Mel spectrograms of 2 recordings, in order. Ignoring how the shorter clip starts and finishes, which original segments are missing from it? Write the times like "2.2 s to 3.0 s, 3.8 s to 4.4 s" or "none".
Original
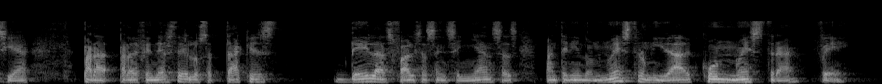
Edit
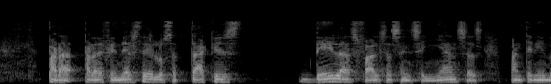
none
